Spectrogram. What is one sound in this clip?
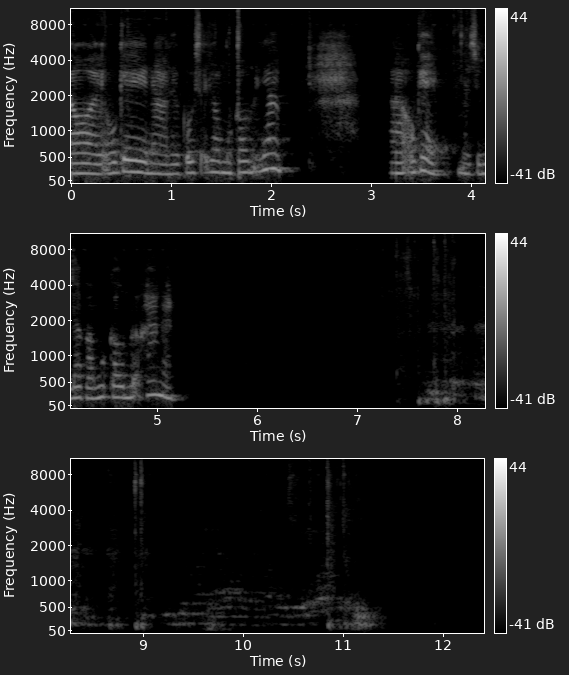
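A woman speaks calmly and clearly over an online call.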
